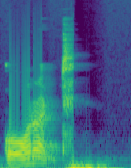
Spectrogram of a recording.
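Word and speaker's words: cohort: Indians are the largest कोरट इसको एच को साइलेंट रहता है इसमें इसको कोर्ट बोलते हैं कोर्ट का मतलब संघ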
